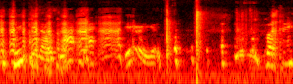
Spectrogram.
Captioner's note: panel laughing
